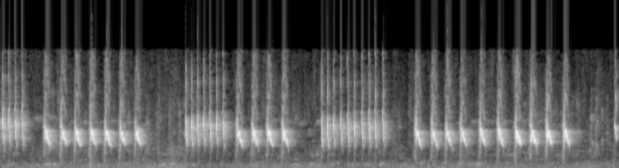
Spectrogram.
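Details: Konin singing as a song tutor for white-rumped shama, sujud style: repeated bursts of fast high trills alternating with quick sequences of piercing descending notes, phrases separated by brief gaps.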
